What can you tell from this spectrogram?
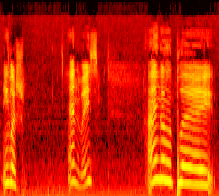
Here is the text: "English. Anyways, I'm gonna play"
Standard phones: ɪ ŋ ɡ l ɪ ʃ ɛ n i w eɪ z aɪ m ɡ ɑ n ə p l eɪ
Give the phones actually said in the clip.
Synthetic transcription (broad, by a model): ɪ ŋ ɡ l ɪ ʃ ɛ n i w eɪ z aɪ m ɡ ɑ n ə p l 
